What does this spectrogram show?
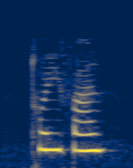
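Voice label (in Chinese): "推翻", Mandarin Chinese; chinese-flashcards; hsk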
